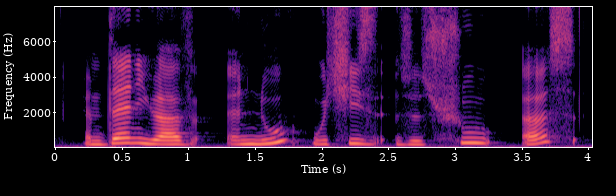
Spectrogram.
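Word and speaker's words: nous: so new is us so you don't pronounce the S at the end so it's new and not new and then you have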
